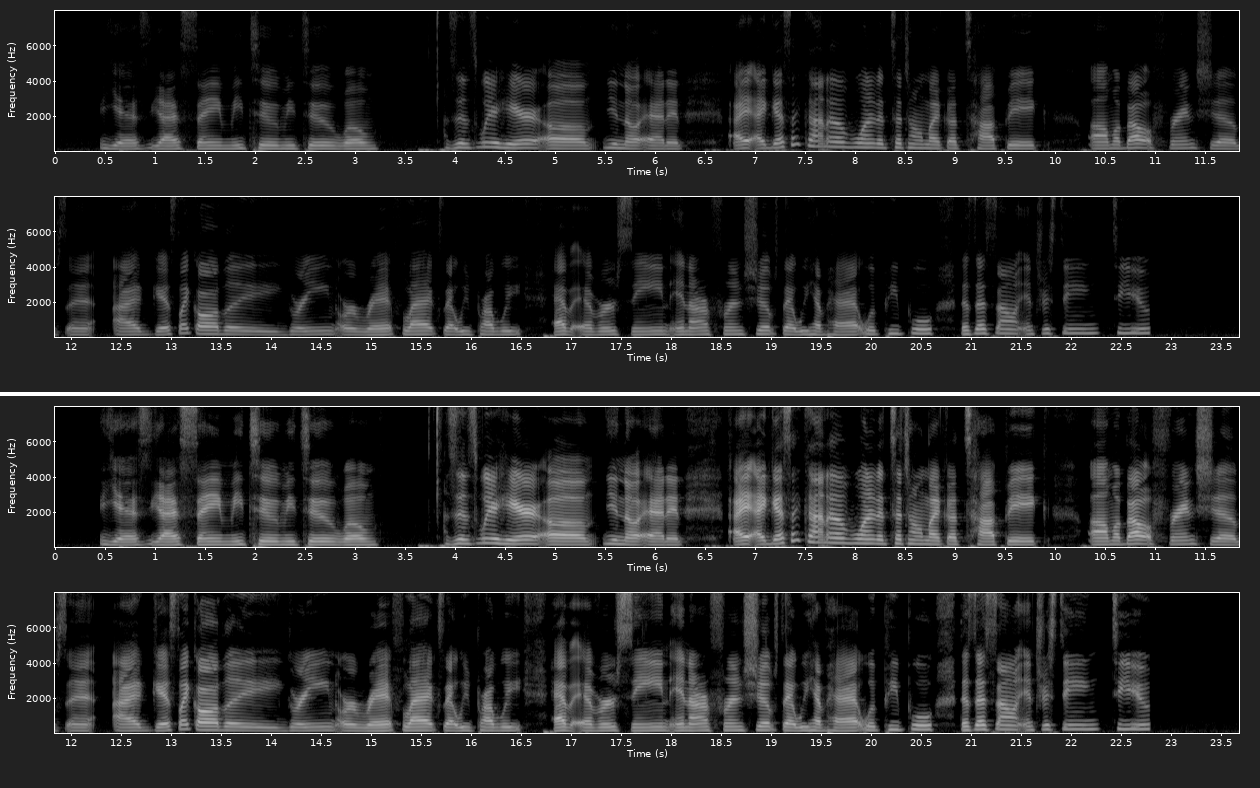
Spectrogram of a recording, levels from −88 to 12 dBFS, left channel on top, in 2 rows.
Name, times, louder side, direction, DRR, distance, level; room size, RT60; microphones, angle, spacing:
voice 1, 0.4-3.2 3.9-9.8 10.3-16.5 16.8-22.8, right 8 dB, 60° right, 0.3 m, -30 dB
open air
head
